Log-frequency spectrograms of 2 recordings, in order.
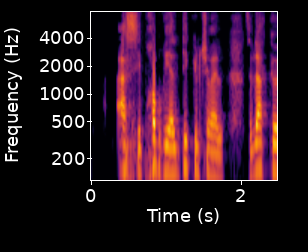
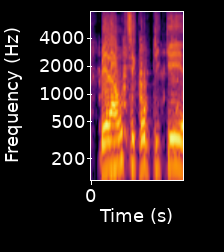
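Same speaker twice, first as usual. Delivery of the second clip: laughing; 5 semitones higher, 8 dB louder than usual. Real, not acted. Laughs at the road joke.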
